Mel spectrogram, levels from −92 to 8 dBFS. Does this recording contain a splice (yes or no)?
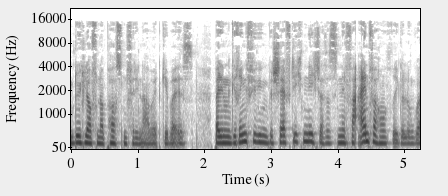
yes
